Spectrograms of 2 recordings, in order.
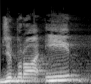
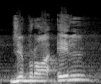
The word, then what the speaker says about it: Jibreel: of gibreel eyes nam what are some of the ways to pronounce his name Ghibli jibra eel Gibran ill jibra eel Jeanine those are five ways that have been narrated through the various clocks all right debris jibra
